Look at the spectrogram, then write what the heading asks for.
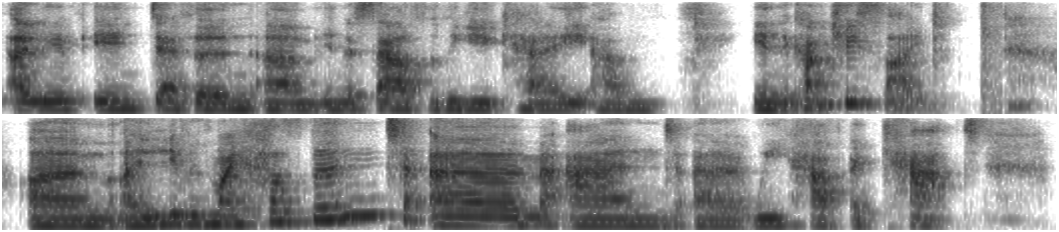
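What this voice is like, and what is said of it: Posh English accent. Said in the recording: “what sounds to me like a really posh English accent”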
